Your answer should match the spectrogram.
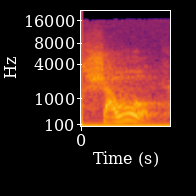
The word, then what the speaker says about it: Shaul: All right, anyway, so that's how his name would have been pronounced, Shaul.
